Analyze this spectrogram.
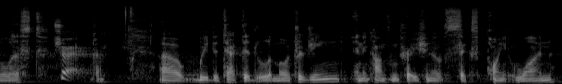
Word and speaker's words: lamotrigine: We detected lamotrigine in a concentration of 6.1 micrograms per milliliter,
